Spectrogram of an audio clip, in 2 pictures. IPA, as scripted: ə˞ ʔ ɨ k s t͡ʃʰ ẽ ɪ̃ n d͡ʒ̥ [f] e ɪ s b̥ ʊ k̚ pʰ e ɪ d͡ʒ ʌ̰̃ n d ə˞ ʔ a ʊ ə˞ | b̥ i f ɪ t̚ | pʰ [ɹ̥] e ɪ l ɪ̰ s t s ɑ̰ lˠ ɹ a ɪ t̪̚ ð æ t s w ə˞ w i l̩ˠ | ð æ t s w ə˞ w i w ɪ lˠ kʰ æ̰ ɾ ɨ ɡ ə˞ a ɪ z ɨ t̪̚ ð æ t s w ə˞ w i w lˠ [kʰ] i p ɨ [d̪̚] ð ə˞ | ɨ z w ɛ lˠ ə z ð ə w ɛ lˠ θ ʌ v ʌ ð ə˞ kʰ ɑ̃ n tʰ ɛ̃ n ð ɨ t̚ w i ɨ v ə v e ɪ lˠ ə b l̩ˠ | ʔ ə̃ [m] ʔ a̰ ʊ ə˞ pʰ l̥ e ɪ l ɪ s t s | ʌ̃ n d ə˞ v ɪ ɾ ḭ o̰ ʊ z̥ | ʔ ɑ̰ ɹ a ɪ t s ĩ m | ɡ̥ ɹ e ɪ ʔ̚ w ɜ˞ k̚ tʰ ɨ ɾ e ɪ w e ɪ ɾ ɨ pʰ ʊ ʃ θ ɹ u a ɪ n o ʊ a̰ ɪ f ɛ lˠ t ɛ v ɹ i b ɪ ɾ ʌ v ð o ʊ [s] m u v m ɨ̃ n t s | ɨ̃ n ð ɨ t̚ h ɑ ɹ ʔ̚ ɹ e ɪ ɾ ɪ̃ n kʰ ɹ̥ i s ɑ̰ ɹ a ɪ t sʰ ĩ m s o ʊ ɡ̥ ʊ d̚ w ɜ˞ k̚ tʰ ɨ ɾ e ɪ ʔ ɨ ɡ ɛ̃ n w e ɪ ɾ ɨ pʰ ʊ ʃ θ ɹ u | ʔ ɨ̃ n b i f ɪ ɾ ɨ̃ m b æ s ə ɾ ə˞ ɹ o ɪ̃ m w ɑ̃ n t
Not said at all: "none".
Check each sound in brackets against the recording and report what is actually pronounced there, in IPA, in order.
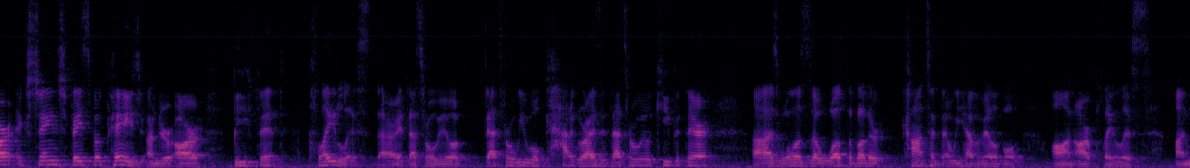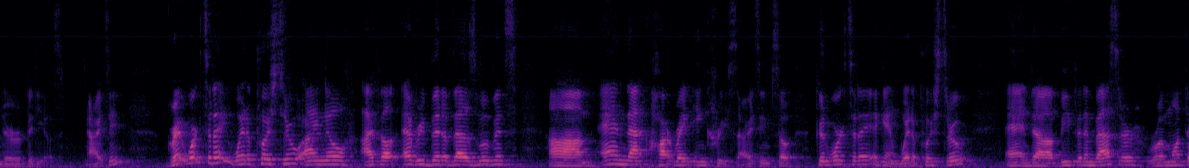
f, l̥, kʰ, t̪̚, n, z

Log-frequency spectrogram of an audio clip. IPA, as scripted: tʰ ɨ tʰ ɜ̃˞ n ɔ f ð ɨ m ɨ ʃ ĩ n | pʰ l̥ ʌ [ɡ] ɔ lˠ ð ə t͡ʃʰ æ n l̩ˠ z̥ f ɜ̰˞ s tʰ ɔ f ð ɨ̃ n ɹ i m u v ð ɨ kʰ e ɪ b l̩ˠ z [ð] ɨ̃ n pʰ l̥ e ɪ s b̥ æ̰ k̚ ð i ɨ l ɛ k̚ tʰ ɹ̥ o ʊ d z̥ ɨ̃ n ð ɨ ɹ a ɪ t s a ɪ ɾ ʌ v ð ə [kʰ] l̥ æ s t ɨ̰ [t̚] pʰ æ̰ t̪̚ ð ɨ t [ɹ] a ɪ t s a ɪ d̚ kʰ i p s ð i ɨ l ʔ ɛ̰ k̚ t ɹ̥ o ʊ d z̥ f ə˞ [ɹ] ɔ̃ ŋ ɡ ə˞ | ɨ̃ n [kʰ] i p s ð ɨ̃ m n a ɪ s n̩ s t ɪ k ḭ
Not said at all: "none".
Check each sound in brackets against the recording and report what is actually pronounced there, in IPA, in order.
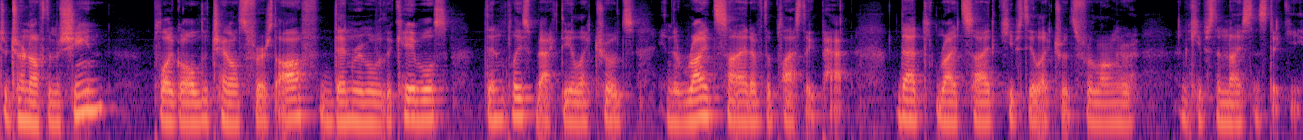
ɡ, ð, pʰ, k̚, ɹ, l, kʰ

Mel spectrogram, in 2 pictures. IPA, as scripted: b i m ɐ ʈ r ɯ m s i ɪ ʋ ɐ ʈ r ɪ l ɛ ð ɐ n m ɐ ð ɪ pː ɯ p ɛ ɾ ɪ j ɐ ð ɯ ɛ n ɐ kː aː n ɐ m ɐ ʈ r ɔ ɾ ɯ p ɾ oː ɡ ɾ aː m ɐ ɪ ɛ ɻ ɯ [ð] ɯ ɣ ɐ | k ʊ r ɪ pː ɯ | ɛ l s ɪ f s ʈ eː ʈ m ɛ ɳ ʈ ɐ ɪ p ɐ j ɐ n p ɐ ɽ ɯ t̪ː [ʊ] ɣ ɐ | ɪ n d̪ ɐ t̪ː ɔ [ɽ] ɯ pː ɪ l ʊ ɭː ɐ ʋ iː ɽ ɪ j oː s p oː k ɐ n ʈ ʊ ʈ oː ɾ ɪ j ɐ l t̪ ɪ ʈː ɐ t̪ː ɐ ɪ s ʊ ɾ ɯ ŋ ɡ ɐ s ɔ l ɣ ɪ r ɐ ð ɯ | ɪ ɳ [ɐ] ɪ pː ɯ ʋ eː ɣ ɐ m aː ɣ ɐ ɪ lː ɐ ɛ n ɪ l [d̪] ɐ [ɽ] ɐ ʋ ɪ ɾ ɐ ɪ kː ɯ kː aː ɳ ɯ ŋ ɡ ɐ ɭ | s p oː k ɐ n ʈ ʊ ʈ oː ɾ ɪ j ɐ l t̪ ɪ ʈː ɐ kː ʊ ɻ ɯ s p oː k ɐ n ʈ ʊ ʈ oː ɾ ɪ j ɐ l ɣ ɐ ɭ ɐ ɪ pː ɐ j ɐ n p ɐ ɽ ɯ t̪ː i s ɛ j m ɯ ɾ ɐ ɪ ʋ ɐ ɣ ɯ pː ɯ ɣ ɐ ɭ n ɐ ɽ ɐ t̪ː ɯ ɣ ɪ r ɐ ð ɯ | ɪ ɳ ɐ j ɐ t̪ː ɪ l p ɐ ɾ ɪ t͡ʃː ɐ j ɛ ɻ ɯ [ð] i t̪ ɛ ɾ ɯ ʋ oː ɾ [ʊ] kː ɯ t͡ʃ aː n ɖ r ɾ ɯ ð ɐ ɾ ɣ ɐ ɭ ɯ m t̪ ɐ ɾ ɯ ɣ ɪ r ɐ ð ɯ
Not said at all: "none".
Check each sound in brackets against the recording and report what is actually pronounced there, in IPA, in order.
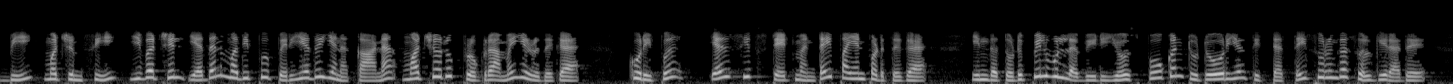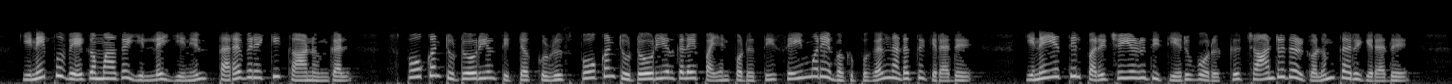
ð, ɯ, ɽ, ɐ, t̪, ɾ, ð, ɯ

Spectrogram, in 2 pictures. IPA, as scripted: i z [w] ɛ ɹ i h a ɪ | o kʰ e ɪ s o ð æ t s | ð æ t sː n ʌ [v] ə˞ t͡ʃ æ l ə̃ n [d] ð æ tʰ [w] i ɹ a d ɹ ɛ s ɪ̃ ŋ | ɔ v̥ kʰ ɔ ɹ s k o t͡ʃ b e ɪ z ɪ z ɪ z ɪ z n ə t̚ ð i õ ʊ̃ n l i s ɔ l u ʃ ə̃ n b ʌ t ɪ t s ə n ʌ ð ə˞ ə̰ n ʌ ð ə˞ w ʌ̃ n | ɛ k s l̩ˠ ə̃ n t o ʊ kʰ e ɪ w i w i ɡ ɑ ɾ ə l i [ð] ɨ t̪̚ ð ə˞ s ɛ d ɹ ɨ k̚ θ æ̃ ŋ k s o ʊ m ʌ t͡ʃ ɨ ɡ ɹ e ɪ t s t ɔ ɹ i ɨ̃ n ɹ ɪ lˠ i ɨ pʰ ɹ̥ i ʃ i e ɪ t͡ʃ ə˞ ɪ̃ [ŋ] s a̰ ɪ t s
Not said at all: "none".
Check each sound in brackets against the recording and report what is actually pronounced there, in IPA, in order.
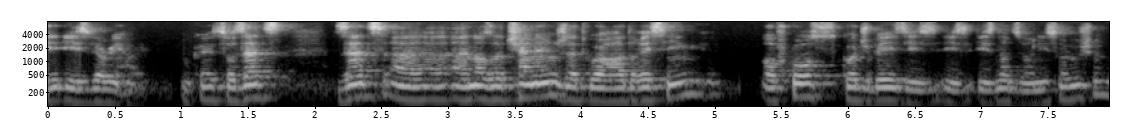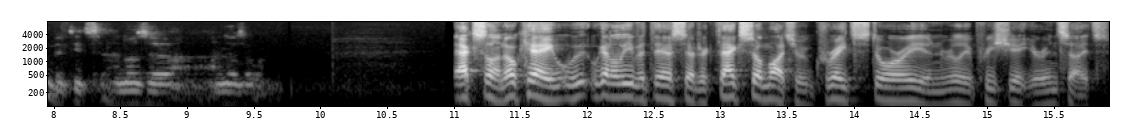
v, ð, d͡ʒ, w, v, n

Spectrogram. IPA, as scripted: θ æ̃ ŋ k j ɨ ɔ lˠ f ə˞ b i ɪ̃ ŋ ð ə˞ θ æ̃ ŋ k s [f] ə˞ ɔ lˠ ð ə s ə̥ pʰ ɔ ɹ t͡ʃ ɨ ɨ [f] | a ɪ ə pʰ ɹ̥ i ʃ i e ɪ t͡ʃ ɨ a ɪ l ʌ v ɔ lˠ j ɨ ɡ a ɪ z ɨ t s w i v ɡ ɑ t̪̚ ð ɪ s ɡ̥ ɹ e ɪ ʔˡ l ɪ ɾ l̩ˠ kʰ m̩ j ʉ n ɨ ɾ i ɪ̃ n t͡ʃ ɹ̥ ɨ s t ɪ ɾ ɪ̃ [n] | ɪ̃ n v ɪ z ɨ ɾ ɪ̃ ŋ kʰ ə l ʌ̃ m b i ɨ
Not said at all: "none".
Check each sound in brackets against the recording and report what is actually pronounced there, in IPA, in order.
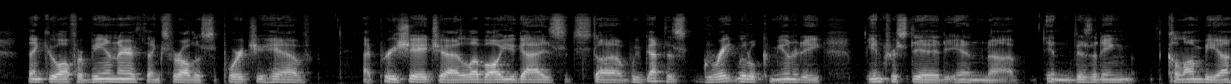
f, v, n

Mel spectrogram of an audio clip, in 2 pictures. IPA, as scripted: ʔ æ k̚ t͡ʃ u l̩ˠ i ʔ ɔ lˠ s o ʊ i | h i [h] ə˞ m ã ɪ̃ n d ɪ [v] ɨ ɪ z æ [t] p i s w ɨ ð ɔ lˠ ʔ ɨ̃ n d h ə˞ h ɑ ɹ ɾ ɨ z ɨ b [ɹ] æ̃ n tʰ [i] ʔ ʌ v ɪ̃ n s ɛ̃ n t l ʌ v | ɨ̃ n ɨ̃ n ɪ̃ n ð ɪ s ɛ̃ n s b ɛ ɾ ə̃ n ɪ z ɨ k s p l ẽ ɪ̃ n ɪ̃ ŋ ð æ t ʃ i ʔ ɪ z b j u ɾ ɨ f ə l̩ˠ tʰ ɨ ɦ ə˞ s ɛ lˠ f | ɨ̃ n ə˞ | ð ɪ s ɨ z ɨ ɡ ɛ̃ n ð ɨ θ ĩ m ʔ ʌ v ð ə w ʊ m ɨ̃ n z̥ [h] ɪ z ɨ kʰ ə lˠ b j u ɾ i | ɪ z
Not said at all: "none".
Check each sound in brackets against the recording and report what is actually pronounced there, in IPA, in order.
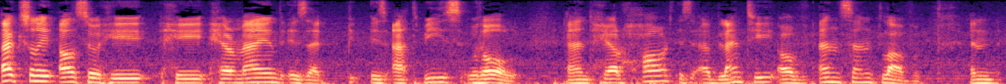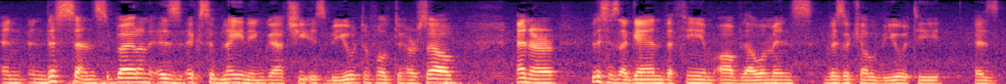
h, z, t, l, i, f

